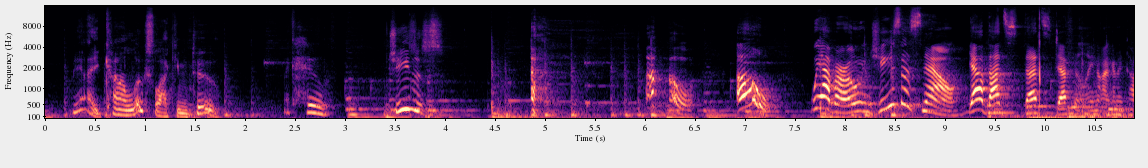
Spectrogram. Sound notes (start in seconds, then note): 4.8 laughs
